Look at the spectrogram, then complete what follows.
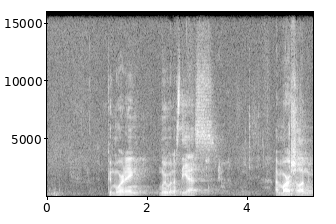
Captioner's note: speaks foreign language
